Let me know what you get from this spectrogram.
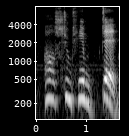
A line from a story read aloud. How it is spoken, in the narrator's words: cried Good Fortune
